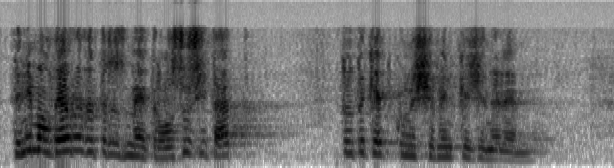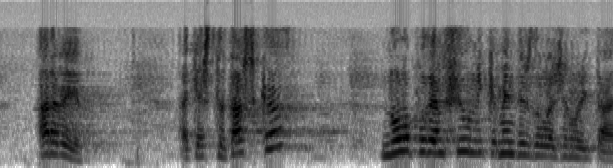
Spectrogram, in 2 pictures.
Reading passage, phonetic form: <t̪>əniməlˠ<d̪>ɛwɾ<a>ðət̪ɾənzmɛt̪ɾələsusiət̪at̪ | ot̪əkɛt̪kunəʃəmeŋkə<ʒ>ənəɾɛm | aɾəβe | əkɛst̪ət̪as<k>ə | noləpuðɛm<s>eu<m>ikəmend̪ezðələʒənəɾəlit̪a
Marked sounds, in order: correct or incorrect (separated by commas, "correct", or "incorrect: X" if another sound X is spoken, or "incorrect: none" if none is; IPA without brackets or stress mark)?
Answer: correct, correct, incorrect: ə, correct, correct, incorrect: f, incorrect: n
